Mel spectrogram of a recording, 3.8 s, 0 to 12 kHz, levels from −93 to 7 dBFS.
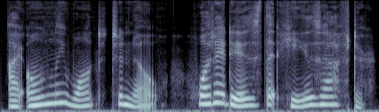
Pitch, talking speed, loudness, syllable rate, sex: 220 Hz, 190 wpm, -18 LUFS, 4.5 syllables/s, female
